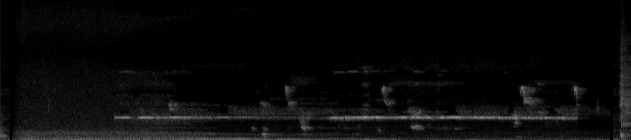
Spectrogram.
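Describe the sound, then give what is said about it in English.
Pigeon whistles hum as pigeons fly overhead in Beijing, one steady, high, airy tone that holds for several seconds, with scattered bird chirps and a low background rumble of the city. “The sound of pigeons whistling.”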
